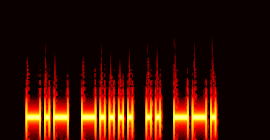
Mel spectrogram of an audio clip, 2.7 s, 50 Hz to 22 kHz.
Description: Morse code, heard as a keyed tone, about 25 wpm, 700 Hz. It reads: K6IG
